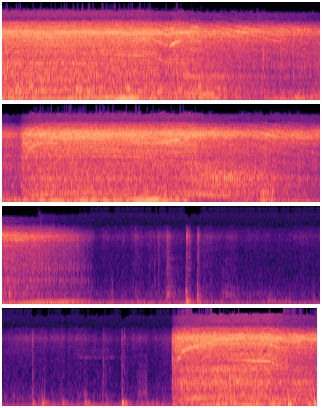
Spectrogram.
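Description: An electric drill bores a hole in an electrical wiring board: a loud, steady motor whine runs in two long bursts, falls to near-quiet for several seconds, then starts up again near the end.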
